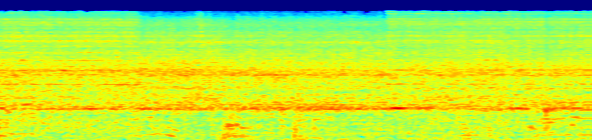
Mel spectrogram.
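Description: Sawmill band saw running steadily: an even, hissing whir with a faint steady whine.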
